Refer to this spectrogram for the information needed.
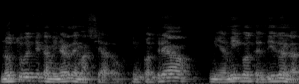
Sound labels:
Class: speech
